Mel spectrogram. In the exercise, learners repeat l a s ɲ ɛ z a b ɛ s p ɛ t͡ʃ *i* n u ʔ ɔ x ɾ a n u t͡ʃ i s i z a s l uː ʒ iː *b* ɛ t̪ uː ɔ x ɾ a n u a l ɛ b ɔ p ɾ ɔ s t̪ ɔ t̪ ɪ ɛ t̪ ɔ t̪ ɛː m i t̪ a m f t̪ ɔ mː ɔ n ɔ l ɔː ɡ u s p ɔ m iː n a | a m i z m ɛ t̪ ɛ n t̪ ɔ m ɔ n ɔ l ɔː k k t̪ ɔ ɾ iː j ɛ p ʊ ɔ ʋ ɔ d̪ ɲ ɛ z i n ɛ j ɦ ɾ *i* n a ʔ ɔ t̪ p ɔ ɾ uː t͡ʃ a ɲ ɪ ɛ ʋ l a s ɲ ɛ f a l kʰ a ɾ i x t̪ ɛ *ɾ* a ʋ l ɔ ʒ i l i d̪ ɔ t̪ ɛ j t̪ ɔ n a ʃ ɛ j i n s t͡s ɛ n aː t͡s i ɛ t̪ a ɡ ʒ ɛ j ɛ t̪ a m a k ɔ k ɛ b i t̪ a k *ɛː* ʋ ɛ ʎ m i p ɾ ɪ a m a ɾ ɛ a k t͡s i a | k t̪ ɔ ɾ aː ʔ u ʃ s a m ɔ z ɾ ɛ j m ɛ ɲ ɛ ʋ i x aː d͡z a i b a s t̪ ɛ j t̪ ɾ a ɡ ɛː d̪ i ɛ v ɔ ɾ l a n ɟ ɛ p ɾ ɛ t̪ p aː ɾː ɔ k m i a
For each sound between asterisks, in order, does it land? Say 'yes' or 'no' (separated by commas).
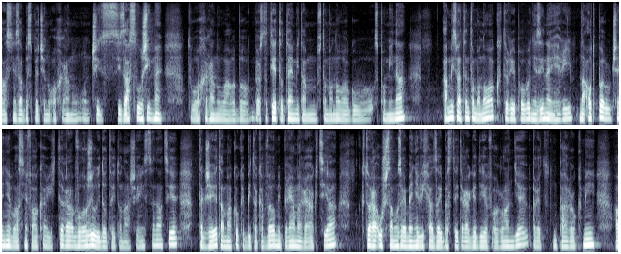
no, no, yes, yes, no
